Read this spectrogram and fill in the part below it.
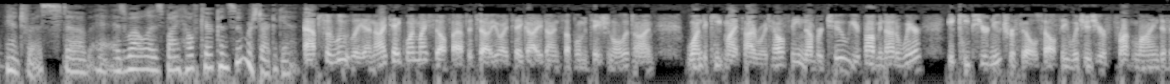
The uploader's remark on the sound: Open phone lines. Healthy Talk Radio.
